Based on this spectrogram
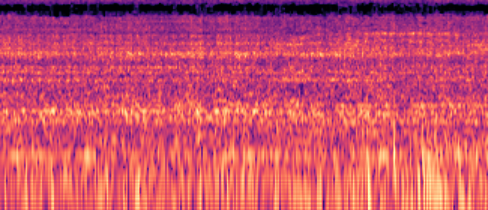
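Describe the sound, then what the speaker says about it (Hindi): Hyundai Creta engine running at idle with a faulty clutch release bearing: a loud, close, continuous mechanical drone with a steady vibrating hum. "ये क्लच रिलीज वायरिंग का आवाज़ है, जिसकी वजह से ये नॉइज़ हो रहा है इंजन रनिंग में"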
